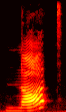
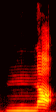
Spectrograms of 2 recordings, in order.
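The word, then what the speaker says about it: knot: circled were the words not and knack. Both of these words begin with the K N sound, but since the K is silent, we just hear N, not, knack.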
